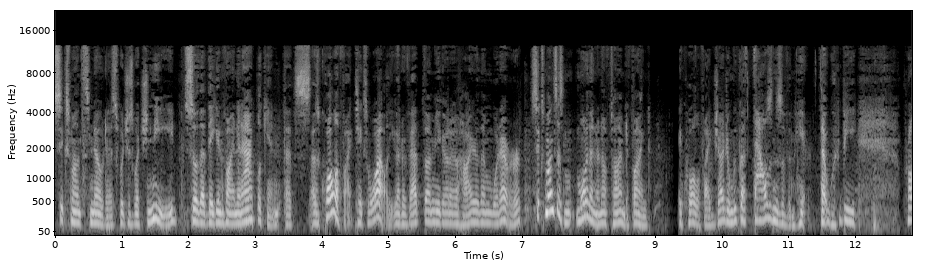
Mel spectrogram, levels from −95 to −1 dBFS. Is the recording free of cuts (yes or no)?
yes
